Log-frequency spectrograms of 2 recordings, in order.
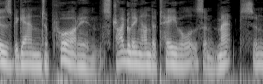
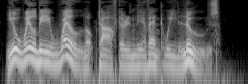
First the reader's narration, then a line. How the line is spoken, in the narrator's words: he added icily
